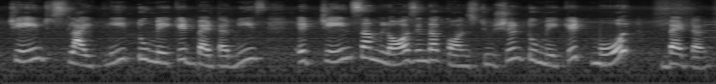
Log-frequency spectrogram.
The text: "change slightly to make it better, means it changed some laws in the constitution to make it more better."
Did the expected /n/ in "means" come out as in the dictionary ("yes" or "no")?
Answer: yes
